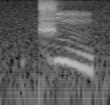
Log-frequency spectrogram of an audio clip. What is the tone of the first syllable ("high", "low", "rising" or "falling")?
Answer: falling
